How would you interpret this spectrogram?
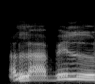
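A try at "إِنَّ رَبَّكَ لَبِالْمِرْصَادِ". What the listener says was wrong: লিবিল নয়, লাম জাবার লা হয়।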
